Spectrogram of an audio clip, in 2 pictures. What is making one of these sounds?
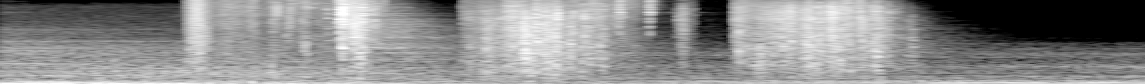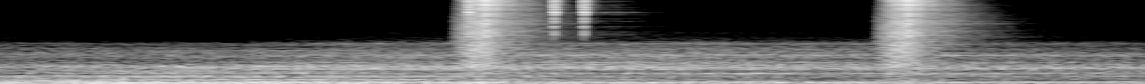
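Paper pages flip with soft rustling swishes.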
